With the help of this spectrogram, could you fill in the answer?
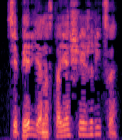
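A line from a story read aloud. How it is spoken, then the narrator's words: Quiet. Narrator (Russian): негромко завершила свой рассказ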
